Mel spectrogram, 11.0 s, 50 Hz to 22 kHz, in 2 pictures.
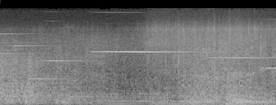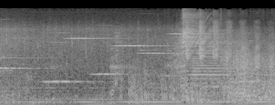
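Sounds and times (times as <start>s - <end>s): thunder rumble: 0.0s - 2.1s, 3.0s - 11.0s
heavy rain pouring: 0.0s - 11.0s.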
